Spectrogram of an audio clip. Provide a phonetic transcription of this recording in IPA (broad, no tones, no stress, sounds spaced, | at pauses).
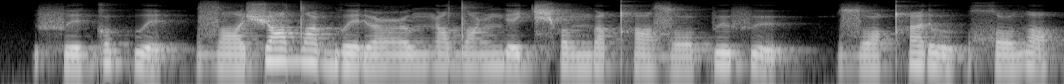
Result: f ɪ ɡ ɔ kʷ e | zˤ e ʃ u dˤ u ɡʷ e ɾ ʉ ʕ u ŋ ɪ dˤ ʉ ŋ e t͡ɕʰ ɔ ŋʷ ɤ qʰ ɤ zˤ u p ʉ f ʉ | zˤ u qʰ e ɾ u | χ u ðˤ ɪ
